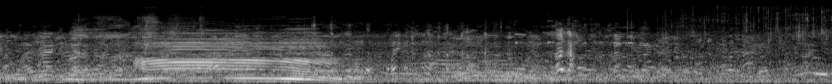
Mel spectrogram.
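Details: Cattle for meat at the Ambari haat livestock market in Parbatipur, Dinajpur, a market held on Fridays and Mondays. One long, drawn-out moo lasts about two seconds, steady and then falling. Crowd chatter and human voices run throughout.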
